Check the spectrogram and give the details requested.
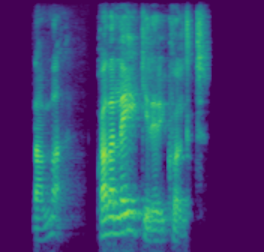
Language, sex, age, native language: Icelandic, male, 40-49, Icelandic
